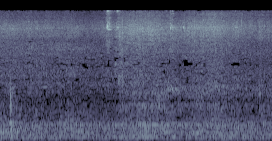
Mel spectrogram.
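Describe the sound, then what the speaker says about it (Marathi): Chicken sizzles in hot oil in a pressure cooker for a black-masala chicken curry, giving a continuous hiss with a few small spits and pops and no voices. "आता चिकनचा तडका देणार आहोत तेलाला"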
